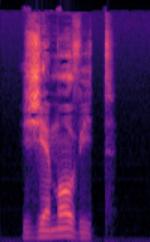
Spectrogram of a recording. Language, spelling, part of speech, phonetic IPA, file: Polish, Ziemowit, proper noun, [ʑɛ̃ˈmɔvʲit], Pl-Ziemowit.ogg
